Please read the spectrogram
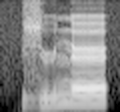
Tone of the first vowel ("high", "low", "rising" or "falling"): rising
